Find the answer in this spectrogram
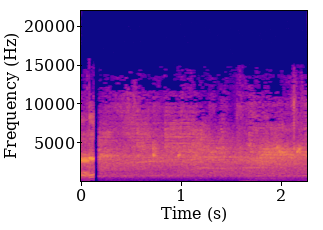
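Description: A commentator's voice cut off abruptly by an edit just after the start, then steady arena background noise of a basketball game with no distinct sounds standing out.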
